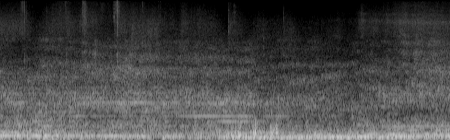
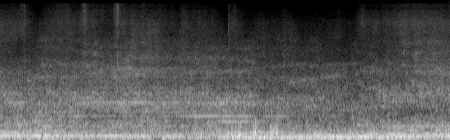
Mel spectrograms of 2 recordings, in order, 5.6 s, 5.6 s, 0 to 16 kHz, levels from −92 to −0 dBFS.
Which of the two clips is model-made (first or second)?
second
